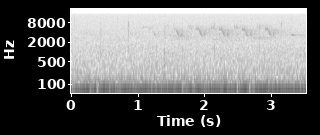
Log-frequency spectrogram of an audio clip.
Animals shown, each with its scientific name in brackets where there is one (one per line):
Ovenbird (Seiurus aurocapilla)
